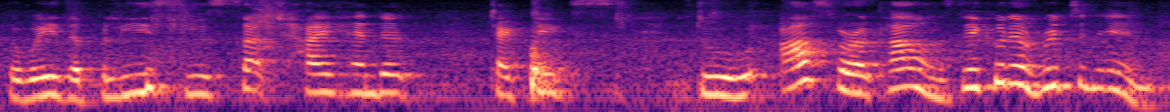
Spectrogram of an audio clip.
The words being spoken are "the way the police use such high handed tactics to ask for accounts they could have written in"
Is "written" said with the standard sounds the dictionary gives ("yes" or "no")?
yes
